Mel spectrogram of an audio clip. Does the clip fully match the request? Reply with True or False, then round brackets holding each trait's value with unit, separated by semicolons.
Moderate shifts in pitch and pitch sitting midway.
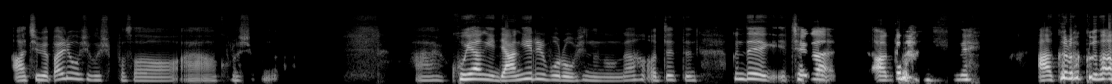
False (4.5 semitones; 200 Hz)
